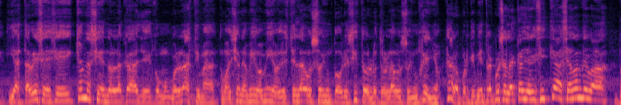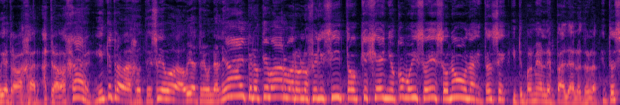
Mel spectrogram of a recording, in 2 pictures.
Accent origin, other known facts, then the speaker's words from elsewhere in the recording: Bariloche, Río Negro, Argentina; born there; Soy nacido en Bariloche, tengo 64 años.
